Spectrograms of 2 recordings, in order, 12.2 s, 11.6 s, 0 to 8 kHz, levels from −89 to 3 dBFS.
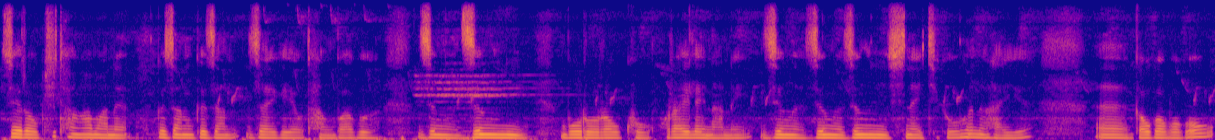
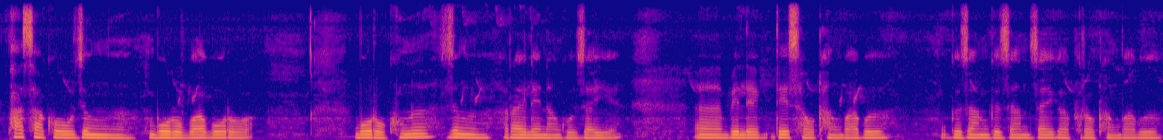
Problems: constant background noise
